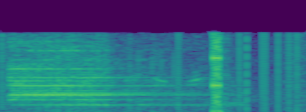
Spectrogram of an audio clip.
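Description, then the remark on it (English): A church bell tolls once at the top of the hour, its ringing tone hanging in the air and slowly fading, fairly faint, followed by a few soft knocks and handling noises. “Yeah, it's ringing in the church here.”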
